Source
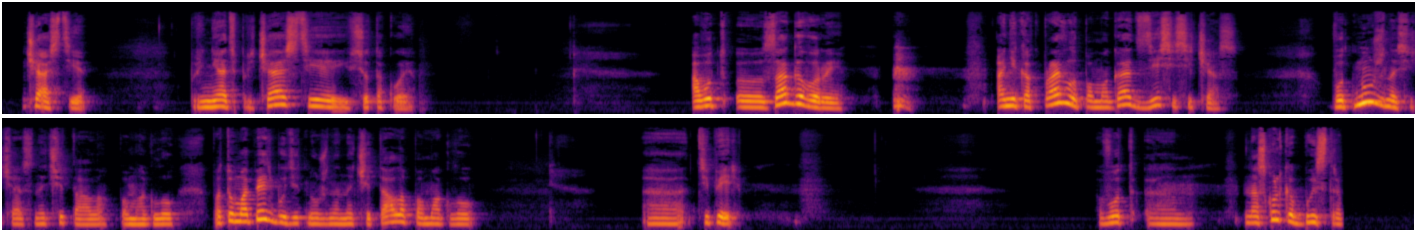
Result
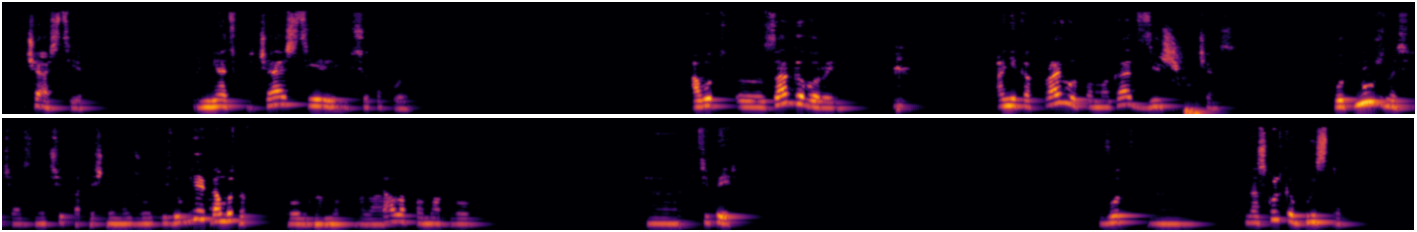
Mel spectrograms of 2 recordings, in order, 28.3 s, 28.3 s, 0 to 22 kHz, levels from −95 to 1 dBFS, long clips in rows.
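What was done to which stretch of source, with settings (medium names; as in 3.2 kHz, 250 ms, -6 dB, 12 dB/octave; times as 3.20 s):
11.47 s: tape stop 0.51 s
14.88–17.94 s: reverse
whole clip: expander on every frequency bin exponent 3; hum notches 50/100/150/200/250/300/350/400 Hz; trim +5 dB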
